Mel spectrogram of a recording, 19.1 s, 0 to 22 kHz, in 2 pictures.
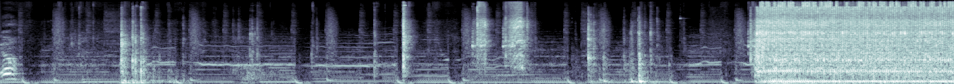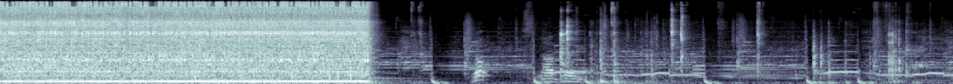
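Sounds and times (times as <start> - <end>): impact driver hammering on bolt: 7.5 - 13.4.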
